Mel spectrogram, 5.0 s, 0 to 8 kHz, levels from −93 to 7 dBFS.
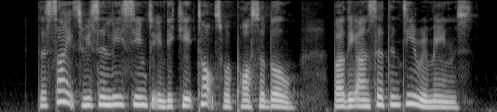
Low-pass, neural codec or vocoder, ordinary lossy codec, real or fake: none; codec, 16 kHz, 4 kbps, FunCodec, trained on LibriTTS, 50 frames a second; none; fake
